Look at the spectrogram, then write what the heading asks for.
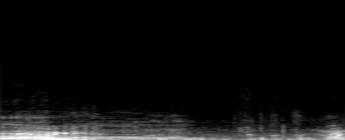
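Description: A lion lets out a deep, gravelly roar, loudest at the start and trailing off into rasping breaths. A faint voice and some background noise follow as it dies away.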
